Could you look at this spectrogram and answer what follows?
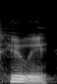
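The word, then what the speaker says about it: HEUI: the same year that the hydraulic activated electronic controlled unit injector, or Huey, H-E-U-Y for short, pronounced Huey, was first seen on a diesel engine.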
